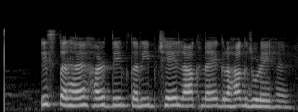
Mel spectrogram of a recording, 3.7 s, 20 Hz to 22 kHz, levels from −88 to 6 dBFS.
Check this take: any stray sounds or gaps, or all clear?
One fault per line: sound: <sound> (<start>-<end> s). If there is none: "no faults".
no faults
